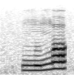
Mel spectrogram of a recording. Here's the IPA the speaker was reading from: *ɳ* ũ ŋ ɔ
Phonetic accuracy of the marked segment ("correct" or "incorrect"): incorrect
